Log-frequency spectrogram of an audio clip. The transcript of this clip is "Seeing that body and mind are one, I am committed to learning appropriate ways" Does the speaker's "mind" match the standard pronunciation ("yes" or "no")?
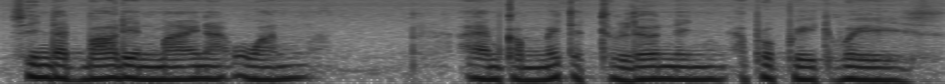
no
